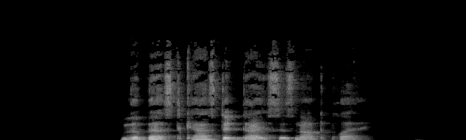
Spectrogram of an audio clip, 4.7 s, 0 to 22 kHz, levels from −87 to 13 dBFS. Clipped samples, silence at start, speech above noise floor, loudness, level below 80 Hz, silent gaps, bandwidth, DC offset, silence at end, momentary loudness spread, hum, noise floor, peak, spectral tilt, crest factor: under 0.1%; 1.2 s; over 64 dB; -27 LUFS; -64 dBFS; none; 15.5 kHz; under 0.1%; 1.05 s; 13 LU; none; under -90 dBFS; -8 dBFS; -5.5 dB/octave; 20 dB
